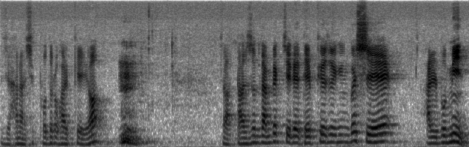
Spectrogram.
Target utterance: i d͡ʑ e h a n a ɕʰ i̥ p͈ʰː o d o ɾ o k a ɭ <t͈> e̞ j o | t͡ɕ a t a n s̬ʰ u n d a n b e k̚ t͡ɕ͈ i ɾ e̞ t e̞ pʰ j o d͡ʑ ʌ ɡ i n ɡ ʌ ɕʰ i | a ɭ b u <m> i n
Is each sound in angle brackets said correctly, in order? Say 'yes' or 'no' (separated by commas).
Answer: no, yes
